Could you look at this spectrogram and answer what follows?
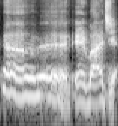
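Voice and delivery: ordinary talk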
